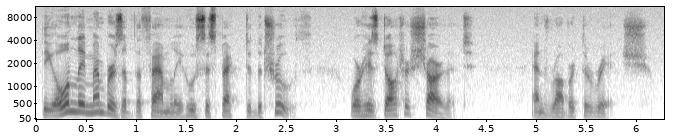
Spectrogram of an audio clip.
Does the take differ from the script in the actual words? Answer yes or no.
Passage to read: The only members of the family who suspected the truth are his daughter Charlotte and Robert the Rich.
yes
